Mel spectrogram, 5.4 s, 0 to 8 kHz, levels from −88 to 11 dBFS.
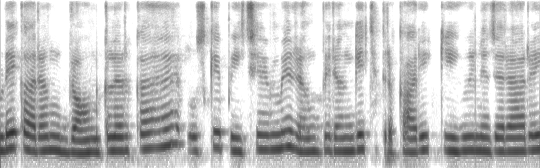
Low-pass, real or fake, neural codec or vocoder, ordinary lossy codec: none; fake; codec, 16 kHz, 4 kbps, X-Codec, HuBERT features, trained on general audio; none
